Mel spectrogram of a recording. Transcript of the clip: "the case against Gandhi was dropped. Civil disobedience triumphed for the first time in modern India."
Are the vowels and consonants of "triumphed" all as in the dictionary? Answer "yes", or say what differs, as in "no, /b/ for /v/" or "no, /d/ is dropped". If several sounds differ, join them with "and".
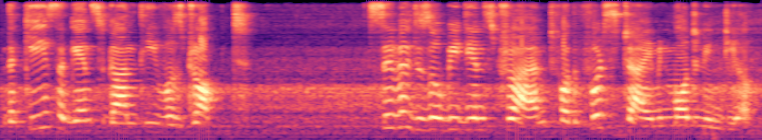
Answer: no, /f/ is dropped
